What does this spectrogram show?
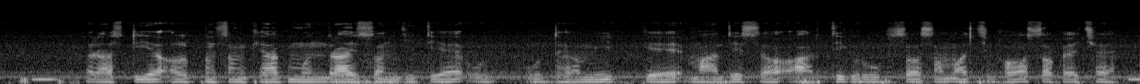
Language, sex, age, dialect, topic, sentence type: Maithili, male, 18-24, Southern/Standard, banking, statement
